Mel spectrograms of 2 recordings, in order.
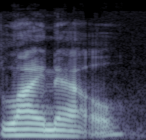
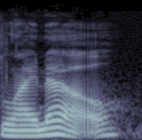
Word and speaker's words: Lionel: is a whole thing she did that it's Lionel. About Lionel Richie? Yeah, that he said that she everyone's mispronouncing his name, it's Lionel.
